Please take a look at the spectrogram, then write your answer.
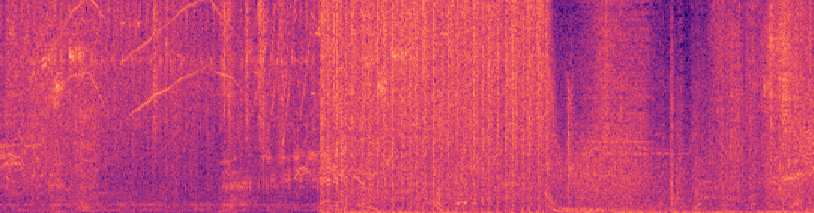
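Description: Rapid bursts of shotgun gunfire from the video game Death Stranding, a quieter stretch of shots giving way to a dense, loud barrage with no talking.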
